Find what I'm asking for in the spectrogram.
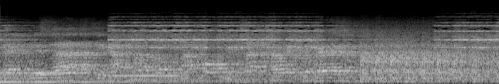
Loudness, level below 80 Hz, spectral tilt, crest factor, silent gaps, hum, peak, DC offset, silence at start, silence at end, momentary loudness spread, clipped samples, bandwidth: -16 LUFS; -44 dBFS; -2.5 dB/octave; 14 dB; none; none; -4 dBFS; under 0.1%; 0 s; 0 s; 3 LU; under 0.1%; 13 kHz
